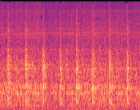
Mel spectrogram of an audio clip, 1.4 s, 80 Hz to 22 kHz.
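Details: Sharp, regular knock about five or six times a second over a quiet idle on a 1979 Volkswagen Type 4 engine; steady, distinct idle knock, source still unknown.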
